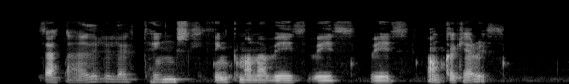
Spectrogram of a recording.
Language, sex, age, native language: Icelandic, male, 20-29, Icelandic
